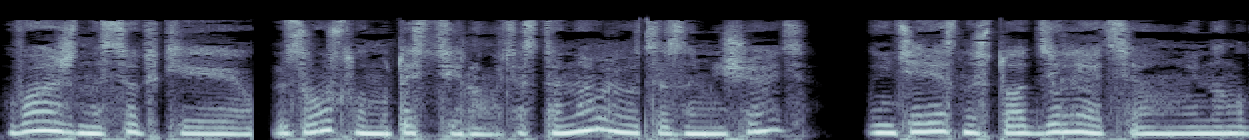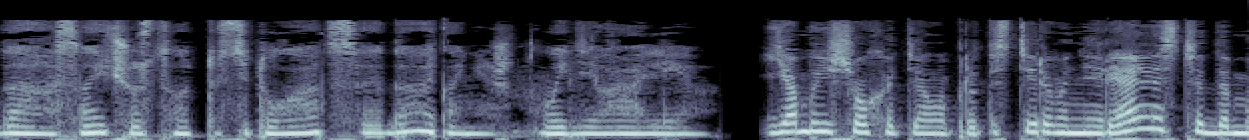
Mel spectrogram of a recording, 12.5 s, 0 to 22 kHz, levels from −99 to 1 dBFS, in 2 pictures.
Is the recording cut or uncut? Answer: cut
